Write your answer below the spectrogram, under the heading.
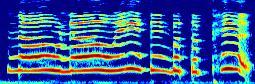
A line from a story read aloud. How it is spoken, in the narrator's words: cried the Beagle Boys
